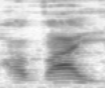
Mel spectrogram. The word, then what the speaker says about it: Hawaii: W is the actual pronounced with a V. So Hawaii.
